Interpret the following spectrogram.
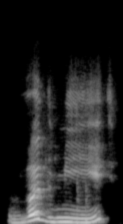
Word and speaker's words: ведмідь: а в слові ведмідтьь Ведмідь а тут наголос на другому слові на другому складі Отже другий склад в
